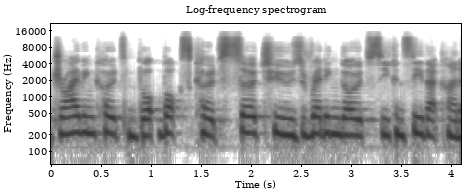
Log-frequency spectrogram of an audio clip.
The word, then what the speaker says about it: redingote: Although redingote is the most fantastic triple meaning because it comes from riding coat being pronounced in French as redingote and then being translated back into in coming back into English as redingote.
